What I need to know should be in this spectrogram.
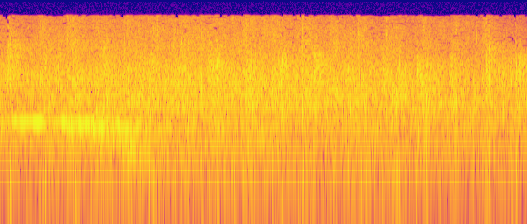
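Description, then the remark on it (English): A crowd applauds steadily for all the mothers on Mother's Day during a service at Garden City, a dense, even patter of many hands clapping at a constant level for several seconds with no speech over it. “Let's give a round of applause to all the mothers.”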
